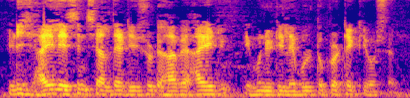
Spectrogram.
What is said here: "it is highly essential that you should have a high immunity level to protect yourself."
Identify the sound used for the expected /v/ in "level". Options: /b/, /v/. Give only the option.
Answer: /b/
